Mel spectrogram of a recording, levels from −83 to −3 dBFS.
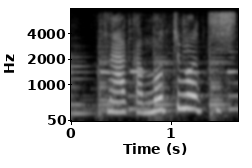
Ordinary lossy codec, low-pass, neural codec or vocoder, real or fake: none; 7.2 kHz; none; real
